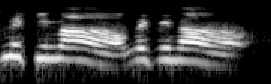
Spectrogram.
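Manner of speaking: put-on Thai accent in cartoon mouse voice. Telling how a man kept saying a nickname, imitating a Thai accent. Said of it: "But with the Thai accent".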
